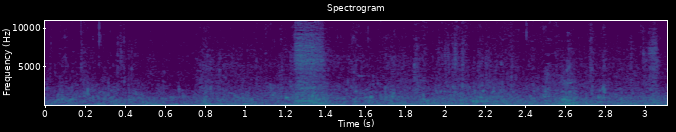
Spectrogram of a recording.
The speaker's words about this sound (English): It's a sailing boat, all white, with 8 seats. It's made of heavy plastic glue and I don't know what else.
